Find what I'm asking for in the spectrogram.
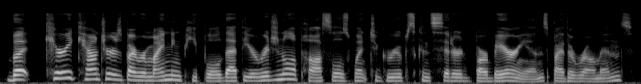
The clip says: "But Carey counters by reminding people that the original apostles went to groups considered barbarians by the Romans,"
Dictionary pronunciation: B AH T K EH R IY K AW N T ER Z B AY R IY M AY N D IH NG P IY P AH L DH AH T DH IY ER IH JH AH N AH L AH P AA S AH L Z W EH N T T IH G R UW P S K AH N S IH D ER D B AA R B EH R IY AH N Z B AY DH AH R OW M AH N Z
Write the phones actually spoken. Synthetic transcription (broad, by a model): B AH T K EH R IY K AW N T ER Z B AY R IY M AY N D IH NG P IY P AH L DH AH T DH IY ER IH JH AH N L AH P AA S L Z W EH N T T IH G R UW P S K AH N S IH D ER D B AA R B EH R IY AH N Z B AY DH AH R OW M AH N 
